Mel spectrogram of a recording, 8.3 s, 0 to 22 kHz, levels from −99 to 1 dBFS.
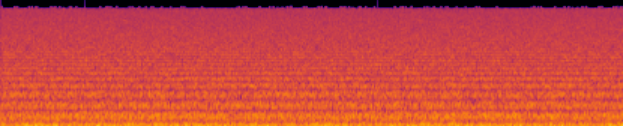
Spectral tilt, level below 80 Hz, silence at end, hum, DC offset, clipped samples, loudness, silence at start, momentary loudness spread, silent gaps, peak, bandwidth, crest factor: -3 dB/octave; -28 dBFS; 0 s; none; under 0.1%; under 0.1%; -20 LUFS; 0 s; 0 LU; none; -6 dBFS; 17.5 kHz; 14 dB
